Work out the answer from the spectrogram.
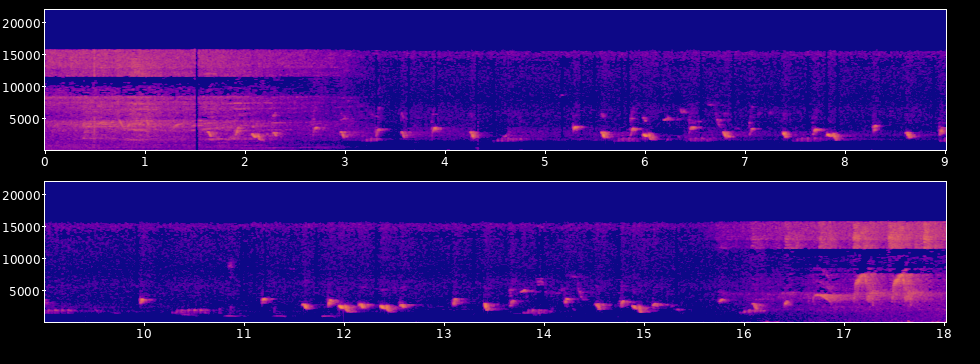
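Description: Wild birds chirping in woodland: many short, high chirps, a few a second, over a faint background, starting about three seconds in and fading out near the end.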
